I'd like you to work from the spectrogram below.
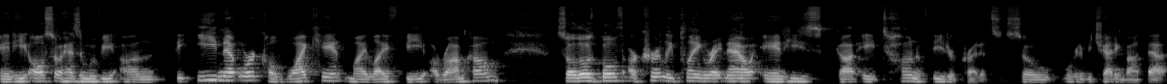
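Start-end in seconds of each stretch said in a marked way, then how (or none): none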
